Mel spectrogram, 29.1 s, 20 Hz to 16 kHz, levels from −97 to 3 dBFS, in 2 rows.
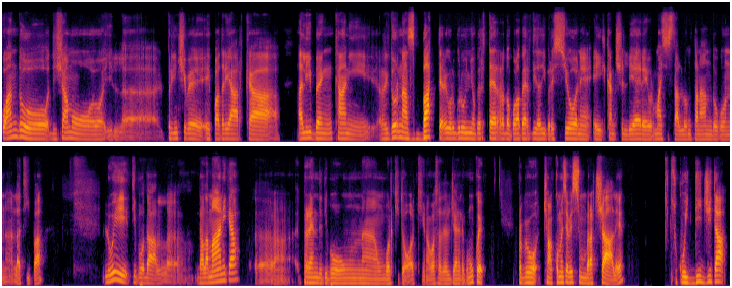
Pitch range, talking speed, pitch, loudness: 115-135 Hz, 120 wpm, 125 Hz, -25 LUFS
